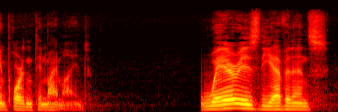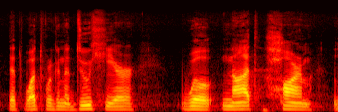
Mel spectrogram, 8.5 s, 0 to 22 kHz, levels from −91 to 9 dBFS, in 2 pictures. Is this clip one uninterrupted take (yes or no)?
yes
